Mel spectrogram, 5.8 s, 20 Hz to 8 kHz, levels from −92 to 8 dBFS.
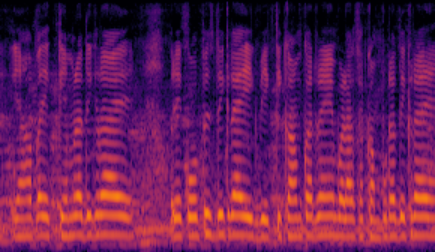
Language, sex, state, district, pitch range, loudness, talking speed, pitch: Hindi, female, Bihar, Saran, 215-225 Hz, -26 LUFS, 195 wpm, 220 Hz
